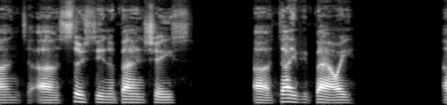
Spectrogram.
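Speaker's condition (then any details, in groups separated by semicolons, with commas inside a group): Cerebral palsy; diagnosed as baby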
